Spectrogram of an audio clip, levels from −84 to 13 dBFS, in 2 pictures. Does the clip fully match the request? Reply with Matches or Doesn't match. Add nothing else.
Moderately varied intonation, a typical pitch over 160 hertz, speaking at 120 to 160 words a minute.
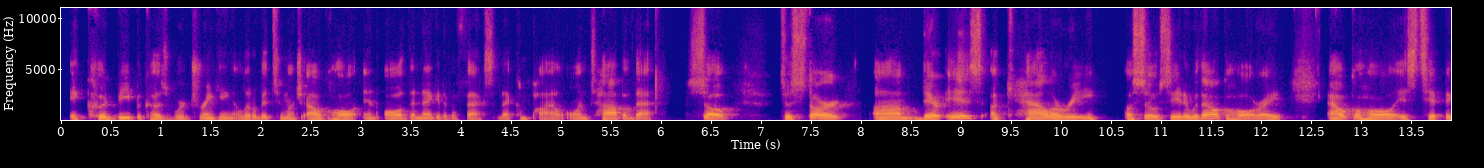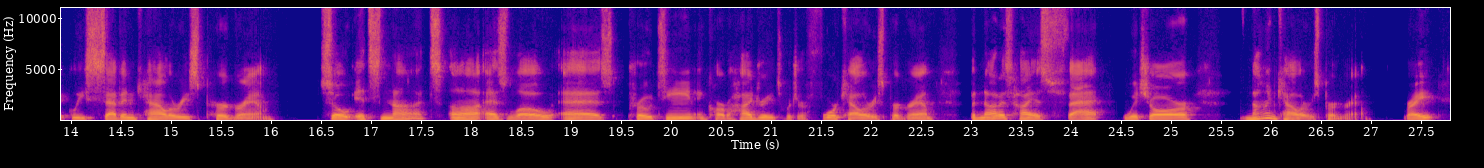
Doesn't match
